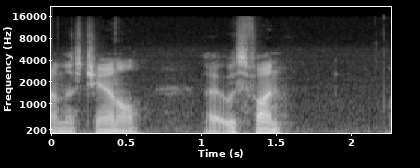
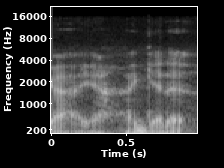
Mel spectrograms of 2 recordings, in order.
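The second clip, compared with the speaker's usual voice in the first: hushed mock realization; 2 semitones lower, 10 dB quieter than usual. Imagined reaction to school stats.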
